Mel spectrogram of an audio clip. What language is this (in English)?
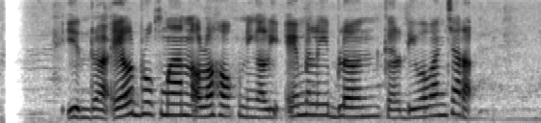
Sundanese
